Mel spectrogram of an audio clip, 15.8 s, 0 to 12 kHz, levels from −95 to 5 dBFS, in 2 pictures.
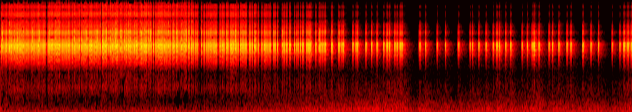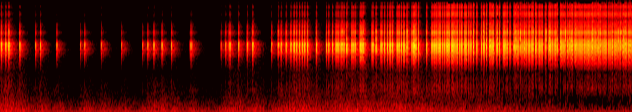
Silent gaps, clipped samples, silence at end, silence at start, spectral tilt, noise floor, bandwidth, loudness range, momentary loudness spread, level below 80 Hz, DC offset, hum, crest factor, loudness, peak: none; under 0.1%; 0 s; 0 s; 4.5 dB/octave; -56 dBFS; 11.5 kHz; 13 LU; 17 LU; -74 dBFS; under 0.1%; none; 22 dB; -23 LUFS; -6 dBFS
